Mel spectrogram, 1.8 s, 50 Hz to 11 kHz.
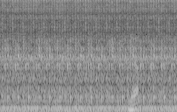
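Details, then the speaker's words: Takeuchi TB260 mini excavator with Yanmar 4TNV diesel, at low idle after a new electric fuel pump was fitted for bogging under load: steady, even, smooth idle with no misses or knocks. "We're on low idle idling."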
